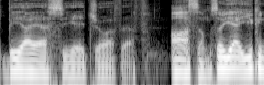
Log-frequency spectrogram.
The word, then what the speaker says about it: Bischoff: on Spotify under Bischoff. why don't you spell your last name? It's kind of like the cookie you get on Delta Airlines.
